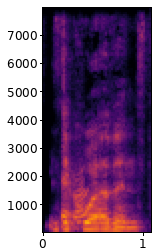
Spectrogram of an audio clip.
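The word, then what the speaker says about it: De Quervain: It hasn't been perfect with a baby and a toddler, up 2 feeds a night, postpartum surgery, prolapse, cortisone injections for I'm probably pronouncing this wrong, but dequar vein tendinitis. – Dequervans. Dequervans. Yeah.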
